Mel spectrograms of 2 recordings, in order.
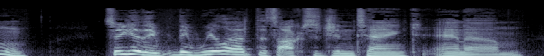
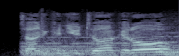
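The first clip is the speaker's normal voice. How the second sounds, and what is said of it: Put-on New York accent. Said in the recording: “where did that New York accent come from?”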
